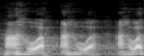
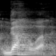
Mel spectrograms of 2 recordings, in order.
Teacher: Malah orang Mesir asli itu qaf tuh jadi ain. Ahwa tuh orang kita gahwah gitu.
